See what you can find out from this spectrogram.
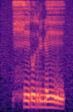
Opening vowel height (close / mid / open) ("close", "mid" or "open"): mid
